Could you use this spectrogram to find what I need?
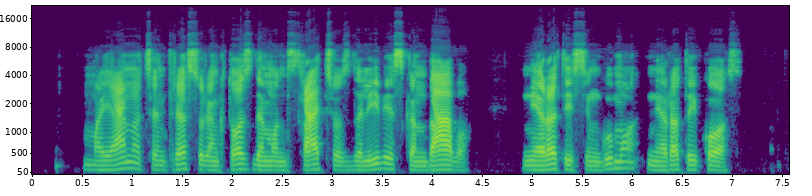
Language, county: Lithuanian, Kaunas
